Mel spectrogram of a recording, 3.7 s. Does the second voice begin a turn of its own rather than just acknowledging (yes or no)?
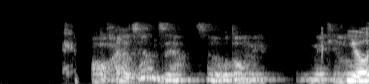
no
